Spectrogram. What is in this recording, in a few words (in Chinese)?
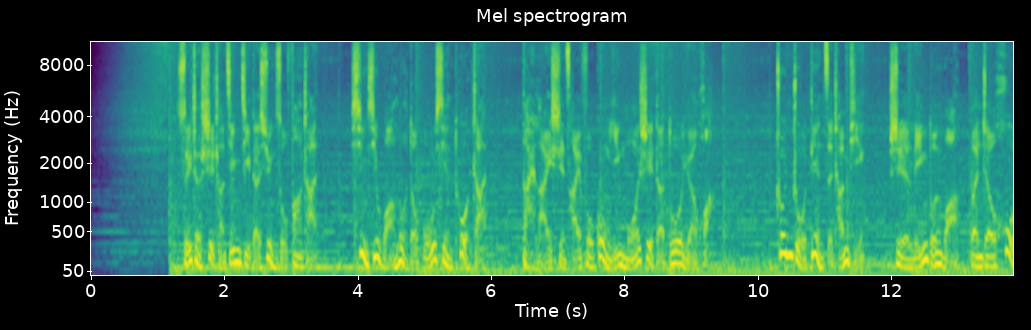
男, 时尚宣传片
